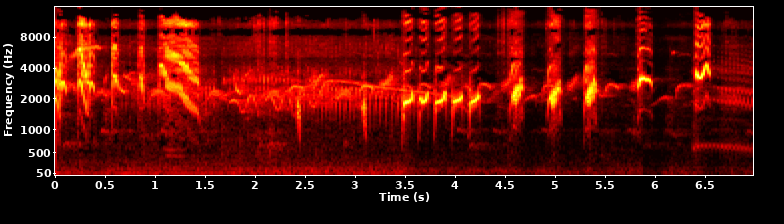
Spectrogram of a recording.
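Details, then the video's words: Caged tame Chinese hwamei with golden plumage sings loudly: sharp harsh notes and a buzzy rattle, then a series of short clear whistled notes spaced evenly, ending with a high bright slur. "Họa mi thuần đét chân mỏ lông lá vàng ươm - Hót như máy"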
